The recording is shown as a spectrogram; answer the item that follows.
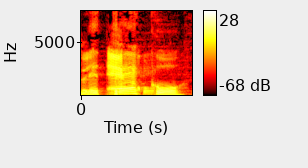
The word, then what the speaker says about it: Letreco: Você Põe um acento. Letreco. Tá Isso, bom. Letreco. É, é, francês. – É francês. Letreco. Por que você criou o letreco?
